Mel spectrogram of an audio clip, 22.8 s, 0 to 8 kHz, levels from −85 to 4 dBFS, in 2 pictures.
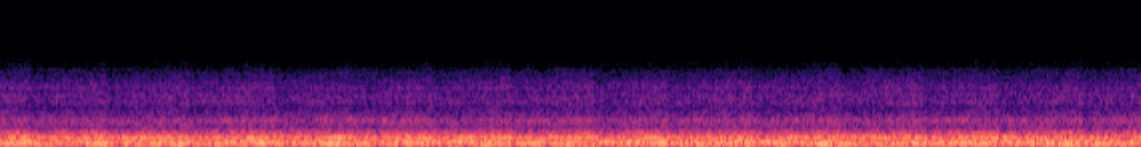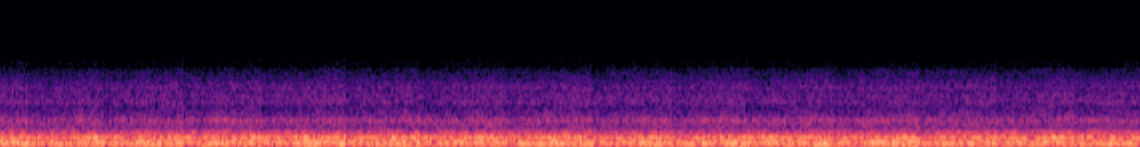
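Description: No technical faults can be heard anywhere in this audio.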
